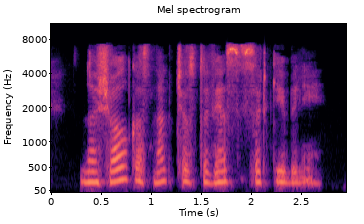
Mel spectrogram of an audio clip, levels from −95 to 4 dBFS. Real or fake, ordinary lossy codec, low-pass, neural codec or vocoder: fake; AAC, 32 kbps; 7.2 kHz; codec, 16 kHz, 6 kbps, DAC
